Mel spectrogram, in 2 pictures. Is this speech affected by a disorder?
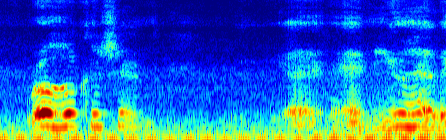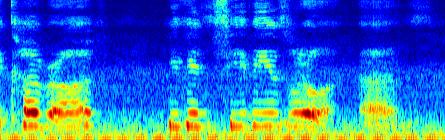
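Yes: cerebral palsy; speech somewhat affected.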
